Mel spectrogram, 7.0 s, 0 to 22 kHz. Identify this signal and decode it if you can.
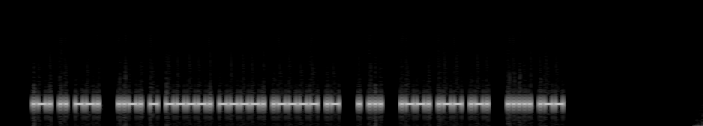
Morse code, heard as a keyed tone, about 46 wpm, 700 Hz. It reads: RIG FT991A ES PWR 5W
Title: Practice QSO - Exchange 2 - Info - 45wpm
